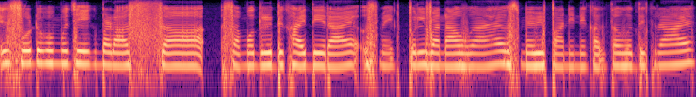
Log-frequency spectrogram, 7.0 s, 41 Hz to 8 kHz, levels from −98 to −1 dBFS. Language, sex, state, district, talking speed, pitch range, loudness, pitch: Hindi, female, Uttar Pradesh, Varanasi, 225 wpm, 225-240 Hz, -14 LUFS, 230 Hz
